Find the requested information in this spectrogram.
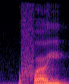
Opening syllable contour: low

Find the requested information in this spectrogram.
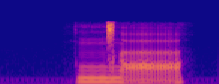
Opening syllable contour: low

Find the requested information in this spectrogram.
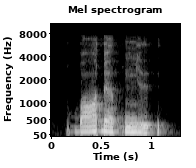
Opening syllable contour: rising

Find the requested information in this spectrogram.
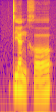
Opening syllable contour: falling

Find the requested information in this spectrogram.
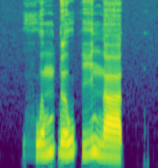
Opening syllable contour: rising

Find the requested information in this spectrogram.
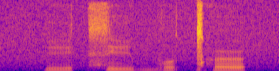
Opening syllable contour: low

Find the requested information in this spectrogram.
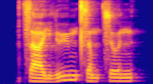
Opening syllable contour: low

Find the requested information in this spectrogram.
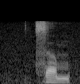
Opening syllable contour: low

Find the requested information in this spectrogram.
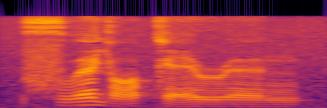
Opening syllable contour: rising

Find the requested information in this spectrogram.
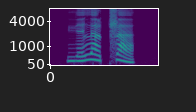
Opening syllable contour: rising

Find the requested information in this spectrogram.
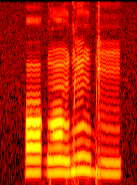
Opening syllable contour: low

